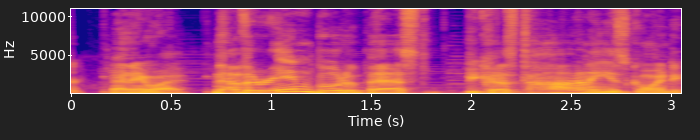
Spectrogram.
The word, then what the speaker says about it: Budapest: And before anybody says it's actually Budapestt, that's how they pronounce it in Hungary. I'm in America. I speak English. I pronounce it Budapest. It's an accent thing.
